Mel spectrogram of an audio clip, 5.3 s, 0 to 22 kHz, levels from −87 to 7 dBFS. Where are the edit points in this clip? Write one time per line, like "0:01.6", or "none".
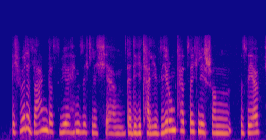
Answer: none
